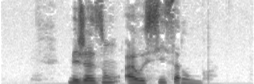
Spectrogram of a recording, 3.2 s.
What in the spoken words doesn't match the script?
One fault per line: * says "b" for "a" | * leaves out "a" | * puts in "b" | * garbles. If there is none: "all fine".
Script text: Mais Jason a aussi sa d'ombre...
all fine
